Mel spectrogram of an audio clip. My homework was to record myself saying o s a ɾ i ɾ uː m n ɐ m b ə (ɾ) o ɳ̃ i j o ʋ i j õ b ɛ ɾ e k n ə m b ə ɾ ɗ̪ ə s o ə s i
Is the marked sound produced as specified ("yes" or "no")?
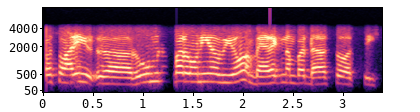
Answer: yes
